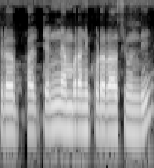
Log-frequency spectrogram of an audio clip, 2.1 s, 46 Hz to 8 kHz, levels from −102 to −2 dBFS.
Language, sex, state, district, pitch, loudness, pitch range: Telugu, male, Telangana, Hyderabad, 150 Hz, -16 LUFS, 145-155 Hz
